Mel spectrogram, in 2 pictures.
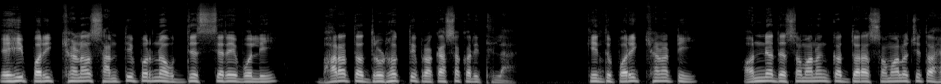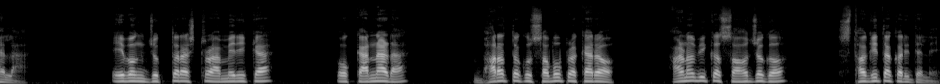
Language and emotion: Odia, neutral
